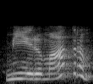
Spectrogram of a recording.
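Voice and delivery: ordinary delivery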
